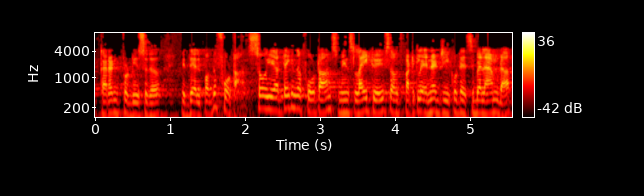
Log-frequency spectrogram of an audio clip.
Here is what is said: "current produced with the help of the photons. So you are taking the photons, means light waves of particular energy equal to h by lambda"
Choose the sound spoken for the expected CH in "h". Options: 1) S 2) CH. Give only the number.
1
